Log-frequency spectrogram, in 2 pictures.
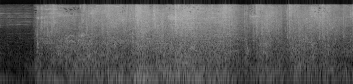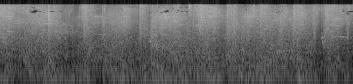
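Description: Spell blasts and clashing strikes crackle in rapid succession during a fantasy battle.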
